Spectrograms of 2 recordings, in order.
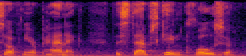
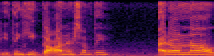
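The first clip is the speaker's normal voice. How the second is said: higher, louder thug; quick street talk; 5 semitones higher, 5 dB louder than usual. A narrator's reading. Thugs talking in the dark house, louder.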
